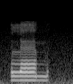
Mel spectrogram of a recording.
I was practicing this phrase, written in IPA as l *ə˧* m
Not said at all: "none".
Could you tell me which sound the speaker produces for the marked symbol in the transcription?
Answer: ɛ˧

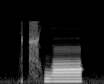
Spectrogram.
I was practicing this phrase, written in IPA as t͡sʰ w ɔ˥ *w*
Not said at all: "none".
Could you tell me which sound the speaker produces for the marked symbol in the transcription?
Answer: none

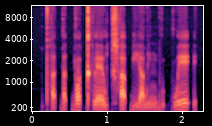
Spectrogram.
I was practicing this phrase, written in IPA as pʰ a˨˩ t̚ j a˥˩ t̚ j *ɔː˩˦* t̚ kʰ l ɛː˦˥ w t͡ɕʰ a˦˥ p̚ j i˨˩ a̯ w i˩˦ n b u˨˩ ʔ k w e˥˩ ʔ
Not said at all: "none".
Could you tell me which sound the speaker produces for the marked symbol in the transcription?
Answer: ɔː˥˩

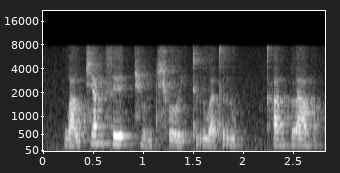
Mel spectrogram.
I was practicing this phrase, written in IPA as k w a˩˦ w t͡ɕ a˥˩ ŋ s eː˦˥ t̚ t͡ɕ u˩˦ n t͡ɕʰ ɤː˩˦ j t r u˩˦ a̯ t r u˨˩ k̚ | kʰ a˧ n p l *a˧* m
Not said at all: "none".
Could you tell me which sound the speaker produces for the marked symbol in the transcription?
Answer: a˧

